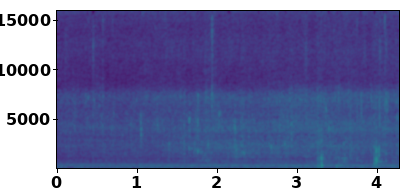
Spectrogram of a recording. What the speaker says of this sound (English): now this has been simmering here for about 3 minutes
